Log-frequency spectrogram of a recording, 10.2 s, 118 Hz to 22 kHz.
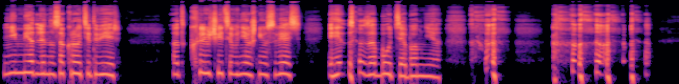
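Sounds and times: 
speech: 0.1 - 1.9, 2.6 - 7.6, 8.3 - 9.1
woman coughing up blood: 7.1 - 7.7, 8.4 - 9.8.

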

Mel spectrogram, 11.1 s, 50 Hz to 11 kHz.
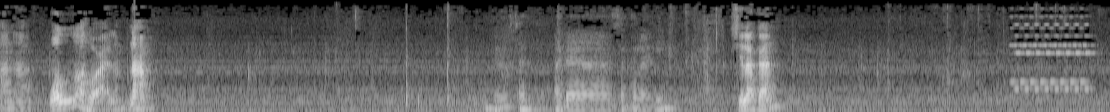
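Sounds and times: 
faint hum: 0.0 - 11.0
speech: 0.1 - 1.6, 4.9 - 8.0
telephone ringing with bright warbling electronic ring: 10.1 - 11.0.

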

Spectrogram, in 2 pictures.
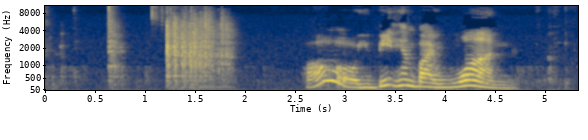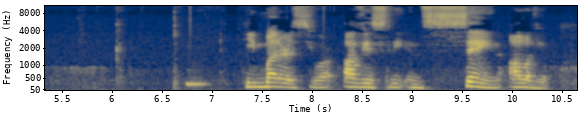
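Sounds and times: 
two dice rolling on a hard surface: 0.6 - 2.0
speech: 2.6 - 4.6, 7.4 - 10.5.

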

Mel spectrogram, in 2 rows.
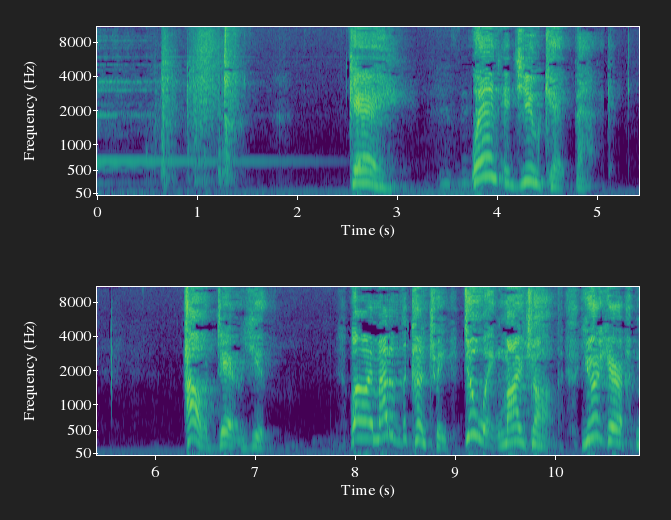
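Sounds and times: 
doorbell ringing inside a home: 0.0 - 2.5
steady low hum: 0.0 - 10.8
speech: 2.5 - 5.0, 6.4 - 7.2, 8.0 - 10.8.

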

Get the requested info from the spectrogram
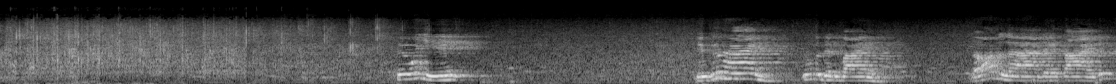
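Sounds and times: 
audience applauding at a Buddhist dharma talk: 0.0 - 4.0
speech: 4.0 - 4.7, 7.0 - 9.0, 9.7 - 11.1.

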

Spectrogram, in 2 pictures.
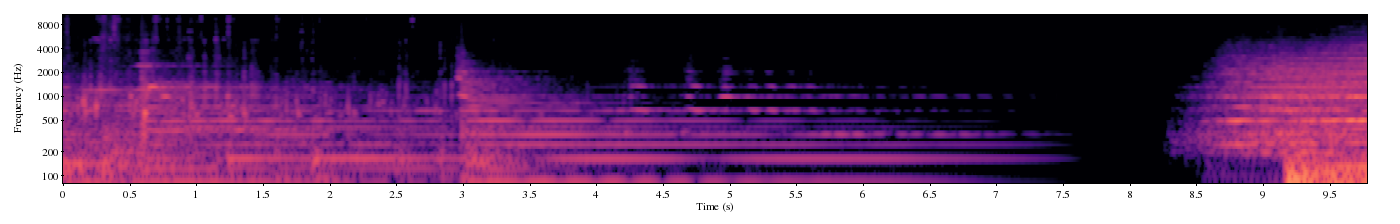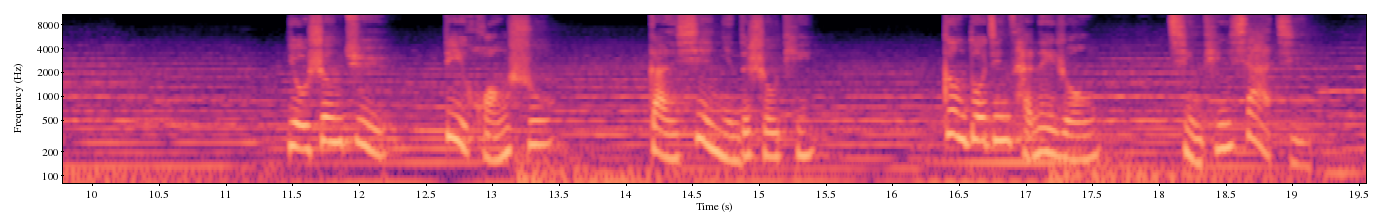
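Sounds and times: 
fast hoofbeats of a horse-drawn carriage speeding along an imperial road: 0.0 - 4.0
speech: 11.5 - 13.6, 14.2 - 15.5, 16.4 - 19.2.

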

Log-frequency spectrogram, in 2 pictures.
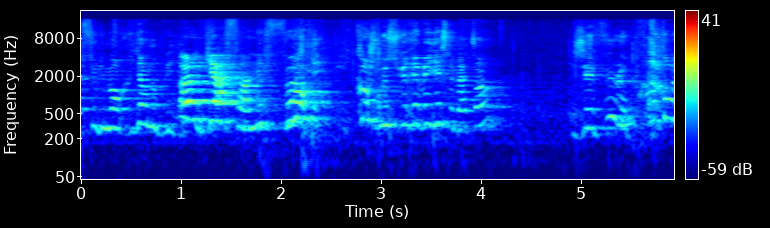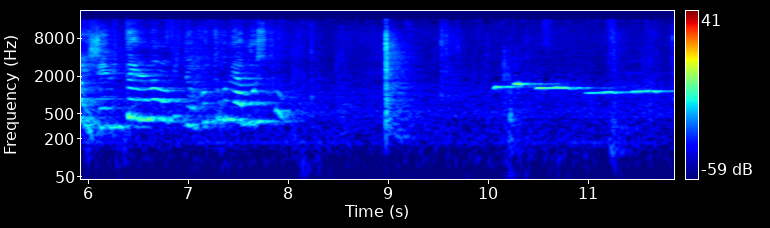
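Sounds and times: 
speech: 0.2 - 4.3, 4.9 - 8.2
person whistling: 10.0 - 11.8.

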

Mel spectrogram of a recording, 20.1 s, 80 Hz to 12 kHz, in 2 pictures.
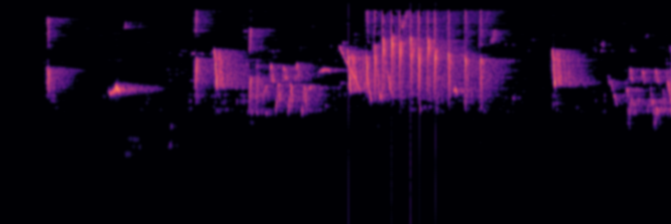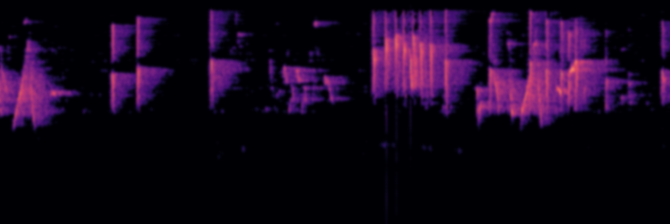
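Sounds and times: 
bird song: 0.6 - 20.1.

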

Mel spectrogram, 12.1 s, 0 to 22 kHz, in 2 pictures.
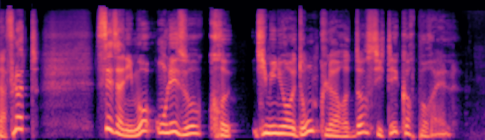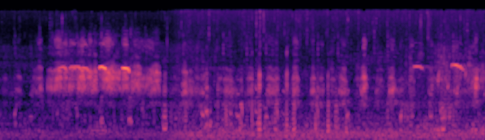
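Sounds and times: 
speech: 0.0 - 5.8
mallard duck quacking: 6.0 - 12.1.

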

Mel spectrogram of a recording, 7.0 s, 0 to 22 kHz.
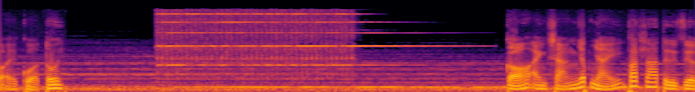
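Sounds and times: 
speech: 0.0 - 0.8, 5.1 - 6.9
telephone ringing beside a bed at night: 1.6 - 5.0.

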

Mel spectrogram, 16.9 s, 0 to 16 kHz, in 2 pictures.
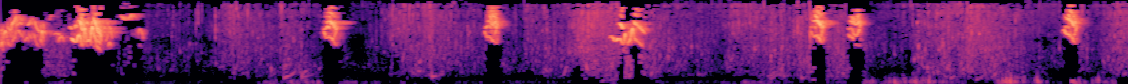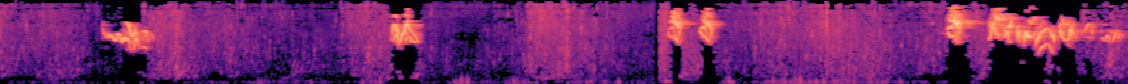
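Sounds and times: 
red-cowled cardinal calls and song: 0.0 - 1.1, 6.1 - 6.5, 9.2 - 9.6, 11.4 - 11.6, 13.4 - 13.9, 15.6 - 16.9.

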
